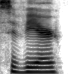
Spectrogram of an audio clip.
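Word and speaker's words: Sevier: just wanted to say it's severe County it's a it's a neighboring County to S Pete but yeah we're not gonna pronounce it the French way Bill okay sweet all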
